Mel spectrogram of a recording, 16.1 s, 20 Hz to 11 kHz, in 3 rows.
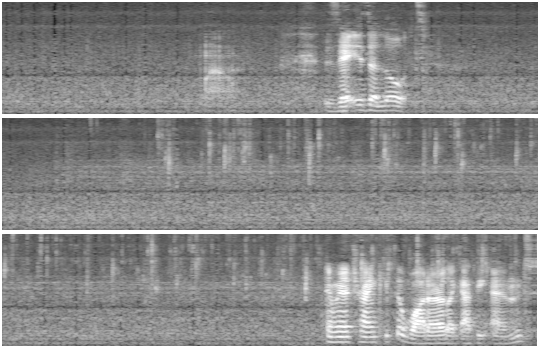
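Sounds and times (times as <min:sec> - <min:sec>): tap water running: 0:06.0 - 0:16.0
small wet clicks: 0:06.9 - 0:16.0.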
